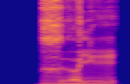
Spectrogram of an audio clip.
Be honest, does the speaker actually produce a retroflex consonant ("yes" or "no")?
no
